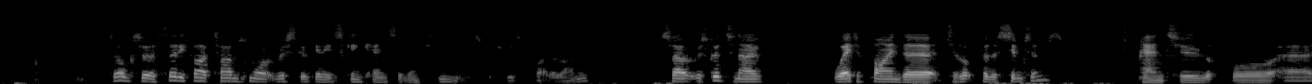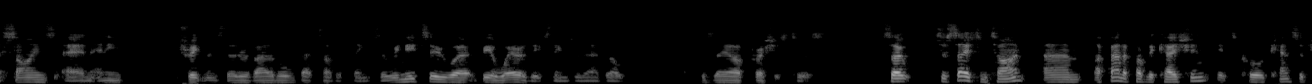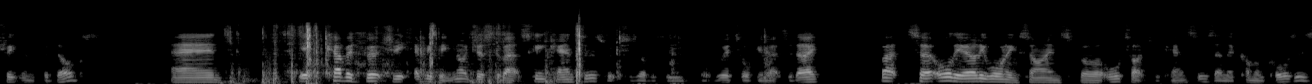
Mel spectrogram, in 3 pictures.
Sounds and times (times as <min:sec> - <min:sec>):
Speech: 0:01.1 - 0:06.0, 0:06.6 - 0:07.7, 0:08.4 - 0:10.7, 0:11.4 - 0:19.4, 0:20.1 - 0:21.4, 0:22.0 - 0:27.3, 0:28.0 - 0:39.3.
